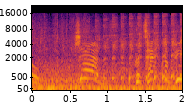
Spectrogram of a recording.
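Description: Cartoon sandstorm sound effects: a steady low rush of wind with a rapid ticking patter of flying sand and debris in the second half, under short startled cries.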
